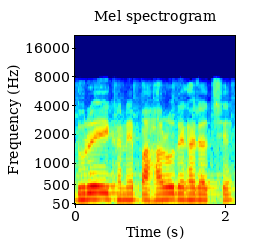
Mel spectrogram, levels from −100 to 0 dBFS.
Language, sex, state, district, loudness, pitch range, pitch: Bengali, male, Tripura, West Tripura, -15 LUFS, 140-145 Hz, 140 Hz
